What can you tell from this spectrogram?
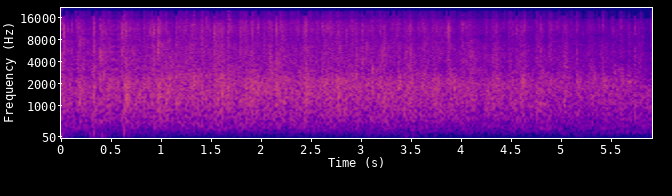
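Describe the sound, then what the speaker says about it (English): An audience at a social care research and policy plenary applauds its panelists with dense, steady clapping that fills the room evenly and stays strong throughout, with no voices standing out. "let's give our esteemed panelists a round of applause"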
